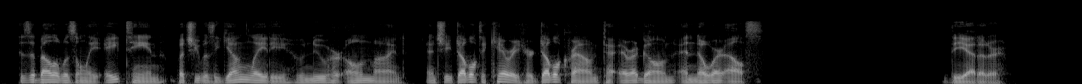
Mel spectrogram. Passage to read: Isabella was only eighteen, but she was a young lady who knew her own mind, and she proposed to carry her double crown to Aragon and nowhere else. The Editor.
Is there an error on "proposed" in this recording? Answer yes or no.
yes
